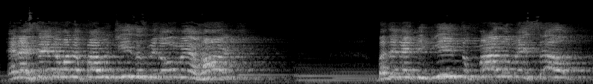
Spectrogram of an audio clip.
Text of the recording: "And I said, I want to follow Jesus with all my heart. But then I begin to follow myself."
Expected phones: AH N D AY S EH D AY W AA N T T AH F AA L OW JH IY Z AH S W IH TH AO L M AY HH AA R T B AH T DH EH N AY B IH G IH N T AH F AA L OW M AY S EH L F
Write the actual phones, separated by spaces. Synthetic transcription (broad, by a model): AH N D AY S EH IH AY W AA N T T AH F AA W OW JH IY Z AH S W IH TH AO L M AY HH AA R T B AH T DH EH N AY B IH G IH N T AH F AA L OW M AY S EH L F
